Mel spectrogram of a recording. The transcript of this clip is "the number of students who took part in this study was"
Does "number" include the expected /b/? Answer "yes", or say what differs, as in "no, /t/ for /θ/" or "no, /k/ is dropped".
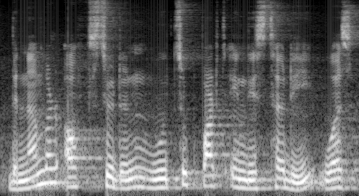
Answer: yes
